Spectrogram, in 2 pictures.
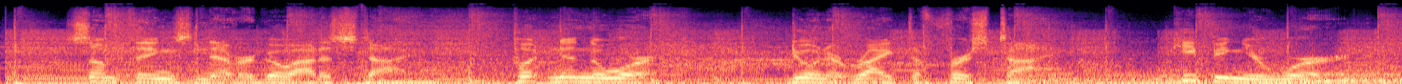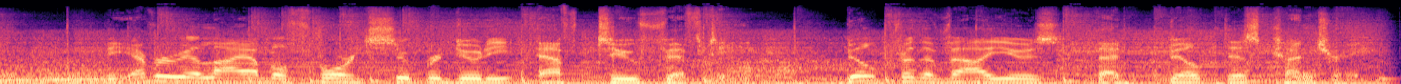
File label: truck commercial voice actor gritty automotive vo; Ford F-250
